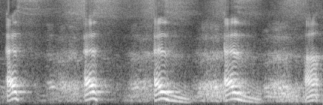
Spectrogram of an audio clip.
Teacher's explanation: منتهى طرف اللسان مع أسفل الصفحة الداخلية للثنايا السفلى، هنا رأس اللسان، فيخرج الصوت من فوقها. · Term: حروف الصفير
